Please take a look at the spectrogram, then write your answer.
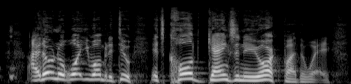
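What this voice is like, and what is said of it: New York accent. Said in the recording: “that's my accent ... Can you stop doing the New York accent? ... I'm from Queens ... The accent I'm doing is my accent”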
